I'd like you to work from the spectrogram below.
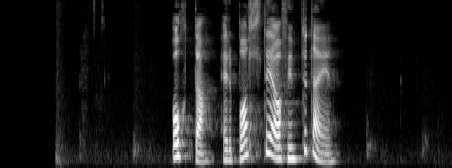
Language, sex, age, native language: Icelandic, female, 50-59, Icelandic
